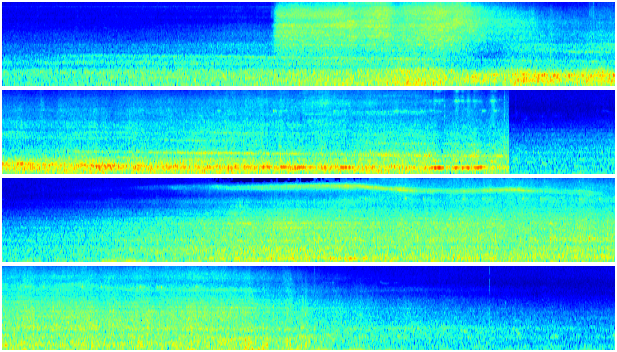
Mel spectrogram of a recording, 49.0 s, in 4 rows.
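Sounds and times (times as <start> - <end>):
train wheels rumbling on rails: 3.6 - 22.4, 26.5 - 45.8
high squeal sliding down: 5.4 - 10.1.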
